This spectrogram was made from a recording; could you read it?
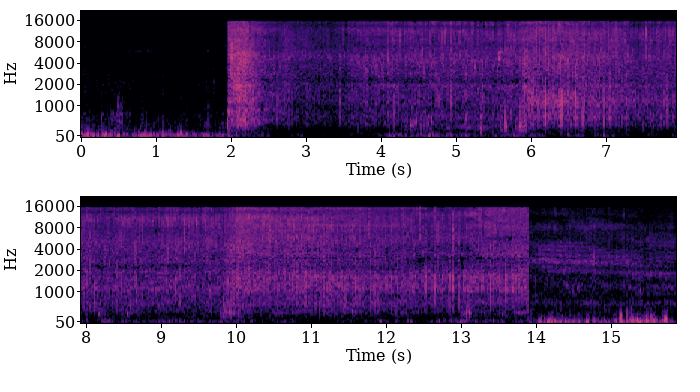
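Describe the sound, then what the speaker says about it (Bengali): Fish frying in mustard oil in a hot wok, a loud, dense, close sizzle that starts abruptly and crackles steadily for about twelve seconds before dropping away, with no talking. "মাছগুলো ভেজে নেব"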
